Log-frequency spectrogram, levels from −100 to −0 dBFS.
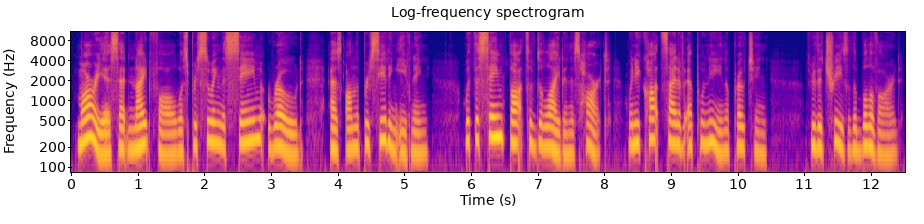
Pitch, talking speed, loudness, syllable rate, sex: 200 Hz, 170 wpm, -18 LUFS, 4.8 syllables/s, female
